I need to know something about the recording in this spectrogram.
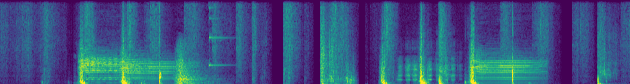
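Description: A pig grunts and squeals.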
